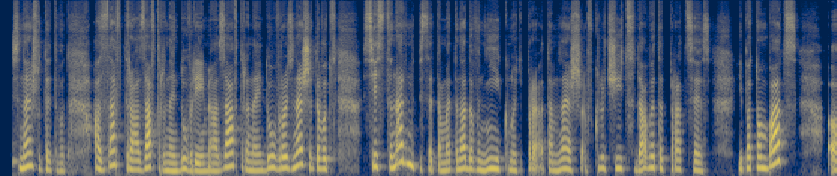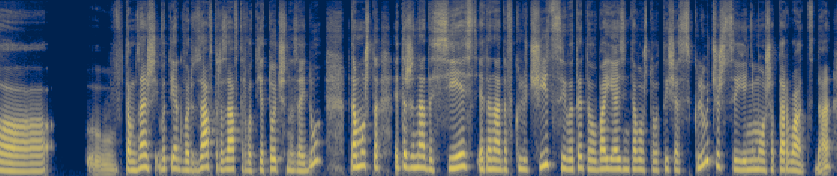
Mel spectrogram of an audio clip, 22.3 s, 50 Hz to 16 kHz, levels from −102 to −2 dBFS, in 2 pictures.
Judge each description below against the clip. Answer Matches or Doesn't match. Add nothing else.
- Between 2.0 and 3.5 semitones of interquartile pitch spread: Doesn't match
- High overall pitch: Matches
